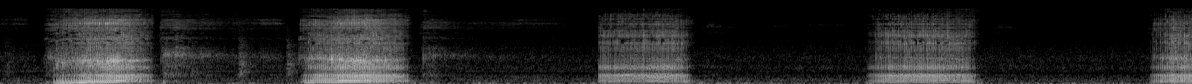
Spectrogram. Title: Indian man snoring sound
